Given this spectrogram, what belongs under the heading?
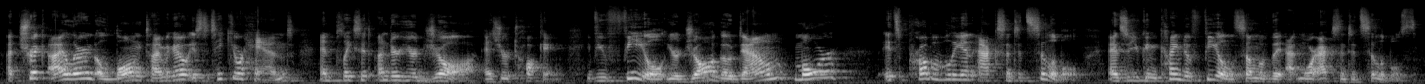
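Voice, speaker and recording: A man explaining poetry terms in an educational video lesson, with emphatic, drawn-out example words. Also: high-pitched, sing-song, far from the mic.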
